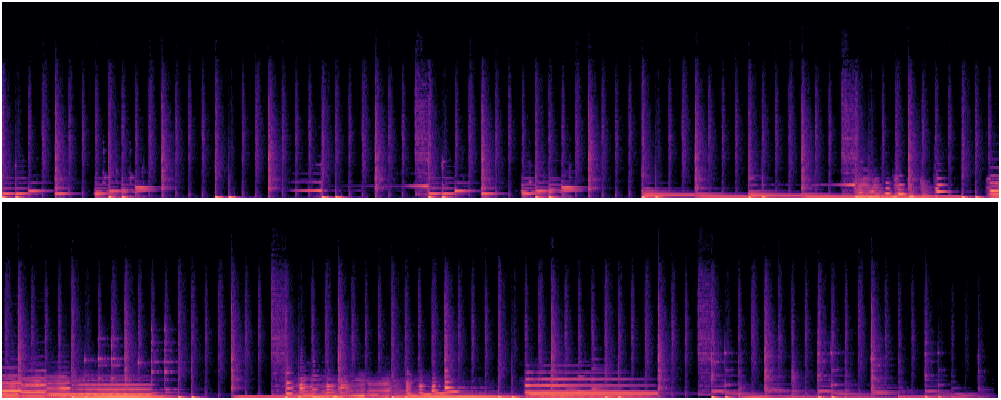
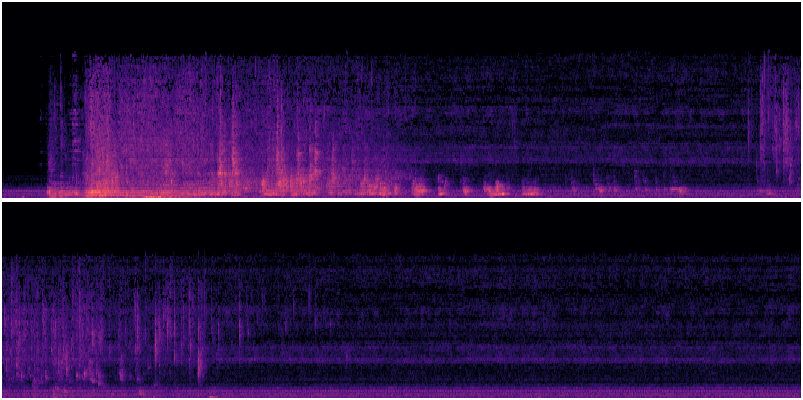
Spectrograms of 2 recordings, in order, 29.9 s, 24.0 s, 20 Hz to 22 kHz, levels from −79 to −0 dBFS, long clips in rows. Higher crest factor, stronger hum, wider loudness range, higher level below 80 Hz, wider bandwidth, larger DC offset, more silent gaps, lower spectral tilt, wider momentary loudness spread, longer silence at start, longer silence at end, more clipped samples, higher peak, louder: second, 18 dB vs 24 dB; neither; second, 7 LU vs 19 LU; first, -30 dBFS vs -50 dBFS; about the same, 15.5 kHz vs 16.5 kHz; neither; neither; first, -6 dB/octave vs -3 dB/octave; second, 16 LU vs 19 LU; about the same, 0 s vs 0 s; first, 0.2 s vs 0 s; neither; first, -10 dBFS vs -14 dBFS; first, -28 LUFS vs -34 LUFS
